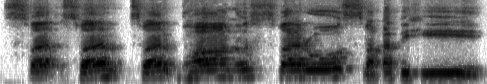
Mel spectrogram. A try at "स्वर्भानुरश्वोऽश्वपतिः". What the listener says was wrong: You are saying swapati. Swa no shakara it should come. Swarbhanurashvoshva. Both ashvoshva. Then both shakara should come.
